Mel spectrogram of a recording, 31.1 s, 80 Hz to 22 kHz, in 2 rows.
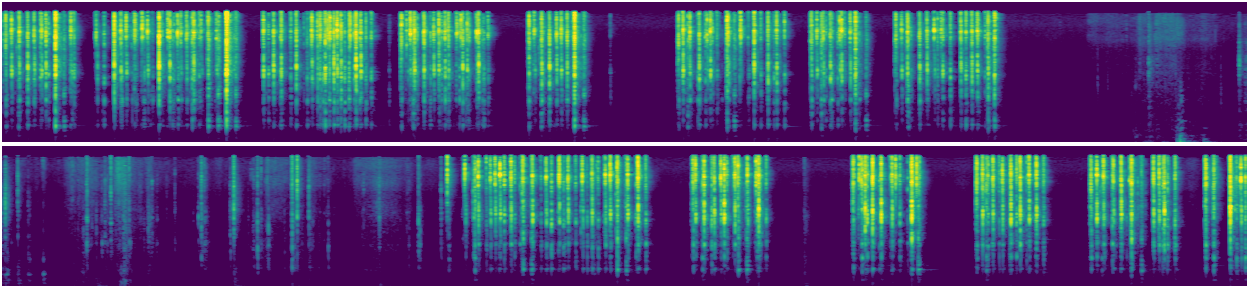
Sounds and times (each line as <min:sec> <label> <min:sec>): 0:00.0 Mechanical Keyboard Typing 0:07.4
0:08.4 Mechanical Keyboard Typing 0:12.5
0:18.0 Mechanical Keyboard Typing 0:19.7
0:21.0 Mechanical Keyboard Typing 0:25.2
0:26.2 Mechanical Keyboard Typing 0:27.1
0:27.7 Mechanical Keyboard Typing 0:28.6
0:29.2 Mechanical Keyboard Typing 0:31.1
